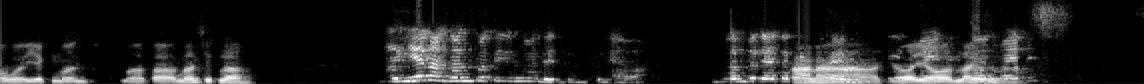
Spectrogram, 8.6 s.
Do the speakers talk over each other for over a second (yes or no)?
yes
